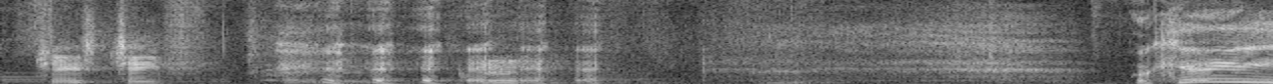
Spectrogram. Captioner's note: both chuckling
